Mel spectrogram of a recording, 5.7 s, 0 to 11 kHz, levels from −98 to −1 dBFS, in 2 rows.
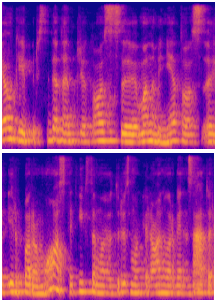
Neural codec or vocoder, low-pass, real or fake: codec, 24 kHz, 6 kbps, HILCodec; 9.9 kHz; fake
